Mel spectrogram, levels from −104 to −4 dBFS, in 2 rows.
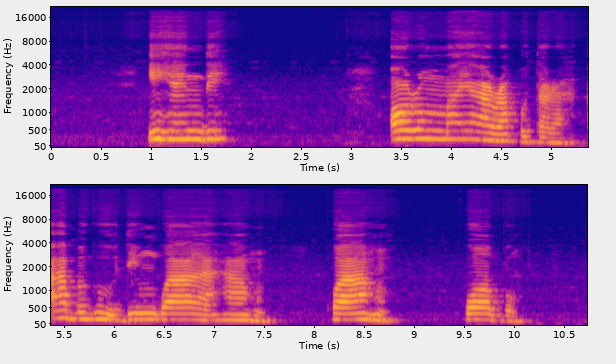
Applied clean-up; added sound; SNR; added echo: none; none; none; none.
